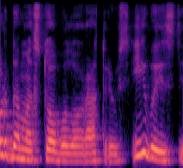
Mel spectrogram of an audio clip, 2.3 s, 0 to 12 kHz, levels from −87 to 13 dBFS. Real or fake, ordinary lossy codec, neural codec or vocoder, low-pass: real; MP3, 64 kbps; none; 10.8 kHz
